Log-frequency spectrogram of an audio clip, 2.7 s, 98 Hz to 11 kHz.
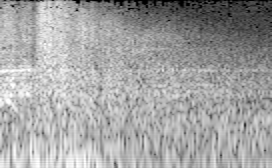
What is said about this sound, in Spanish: A medianoche explotaron las bombas, causando destrozos valorados en 128.000 euros.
